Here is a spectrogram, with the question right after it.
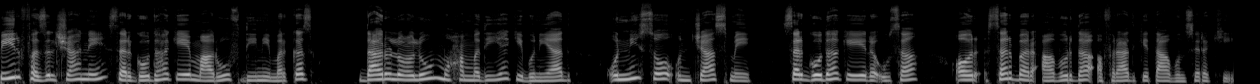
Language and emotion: Urdu, neutral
